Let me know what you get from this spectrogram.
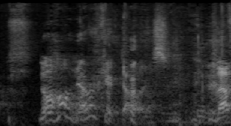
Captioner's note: chuckling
